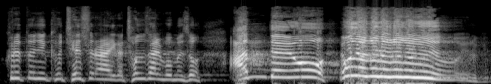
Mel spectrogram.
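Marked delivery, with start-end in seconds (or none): 2.3-4.7 high, very loud imitation of bawling; mock wailing. Boy crying out in protest to the evangelist, mock wailing. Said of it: "우는 소리로".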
